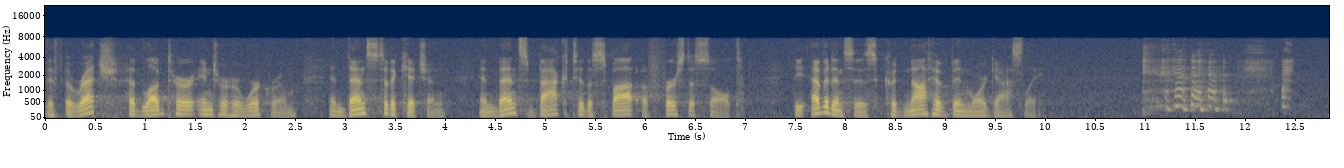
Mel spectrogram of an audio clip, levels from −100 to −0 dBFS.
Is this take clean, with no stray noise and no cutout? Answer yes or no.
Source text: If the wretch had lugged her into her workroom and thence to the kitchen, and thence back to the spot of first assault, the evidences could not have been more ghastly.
no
